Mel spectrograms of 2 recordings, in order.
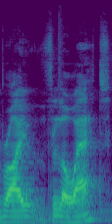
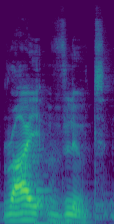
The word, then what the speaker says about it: Rai Vloet: I used to call him Rai Vloet, just because that's how my brain wants to pronounce it. But my Dutch friends seem to let me know that you pronounce it Rai Vloet.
